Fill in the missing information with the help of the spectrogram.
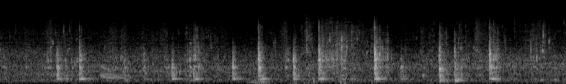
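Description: Water sloshing and splashing in a plastic bucket as it is stirred, with irregular splashes and knocks a few times a second: urea and molasses being mixed into water for a straw silage treatment.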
